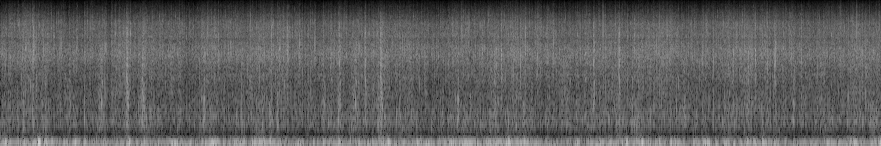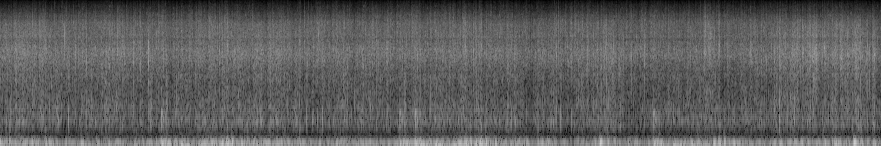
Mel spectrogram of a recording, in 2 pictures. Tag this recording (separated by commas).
Rain, Water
